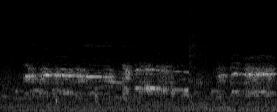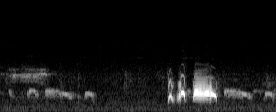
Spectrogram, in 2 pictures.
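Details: Spotted dove in the 'thổ' voice style, used to fire up other doves, delivering a series of hoarse, throaty coos with slurred falling notes, then a loud, rough burst near the end before softer coos resume.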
